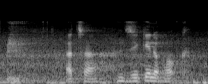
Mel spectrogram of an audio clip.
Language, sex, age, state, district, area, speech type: Assamese, male, 18-30, Assam, Goalpara, rural, spontaneous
